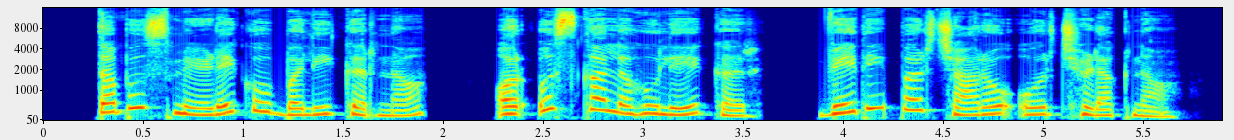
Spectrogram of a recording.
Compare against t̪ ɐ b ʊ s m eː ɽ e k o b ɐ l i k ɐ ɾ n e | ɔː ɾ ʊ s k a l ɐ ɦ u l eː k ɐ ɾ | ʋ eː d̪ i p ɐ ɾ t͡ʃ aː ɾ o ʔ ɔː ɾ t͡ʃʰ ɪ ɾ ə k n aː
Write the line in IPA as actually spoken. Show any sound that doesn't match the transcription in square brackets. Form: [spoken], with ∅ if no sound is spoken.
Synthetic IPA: t̪ ɐ b ʊ s m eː ɽ e k o b ɐ l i k ɐ ɾ n [a] | ɔː ɾ ʊ s k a l ɐ ɦ u l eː k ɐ ɾ | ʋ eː d̪ i p ɐ ɾ t͡ʃ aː ɾ o ʔ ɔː ɾ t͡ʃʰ ɪ [ɽ] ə k n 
